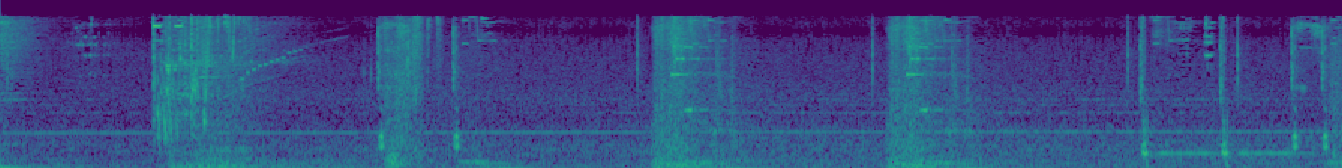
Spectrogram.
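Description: Electronic menu whooshes and chimes sound in short bursts.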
